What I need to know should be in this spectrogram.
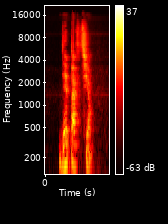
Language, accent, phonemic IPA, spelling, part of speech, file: French, Canada, /de.paʁ.tjɔ̃/, départions, verb, LL-Q150 (fra)-départions.wav
- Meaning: inflection of départir: 1. first-person plural imperfect indicative 2. first-person plural present subjunctive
